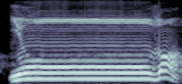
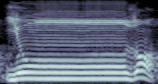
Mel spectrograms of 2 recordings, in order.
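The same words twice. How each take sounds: Both takes have the same delivery.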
